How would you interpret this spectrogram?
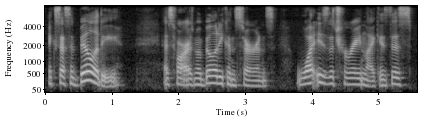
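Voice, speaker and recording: A woman's voice: lowish voice, animated, moderate pace. A woman hosting a casual live interview, chatty and informal as she puts questions to her guest. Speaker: podcast host.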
